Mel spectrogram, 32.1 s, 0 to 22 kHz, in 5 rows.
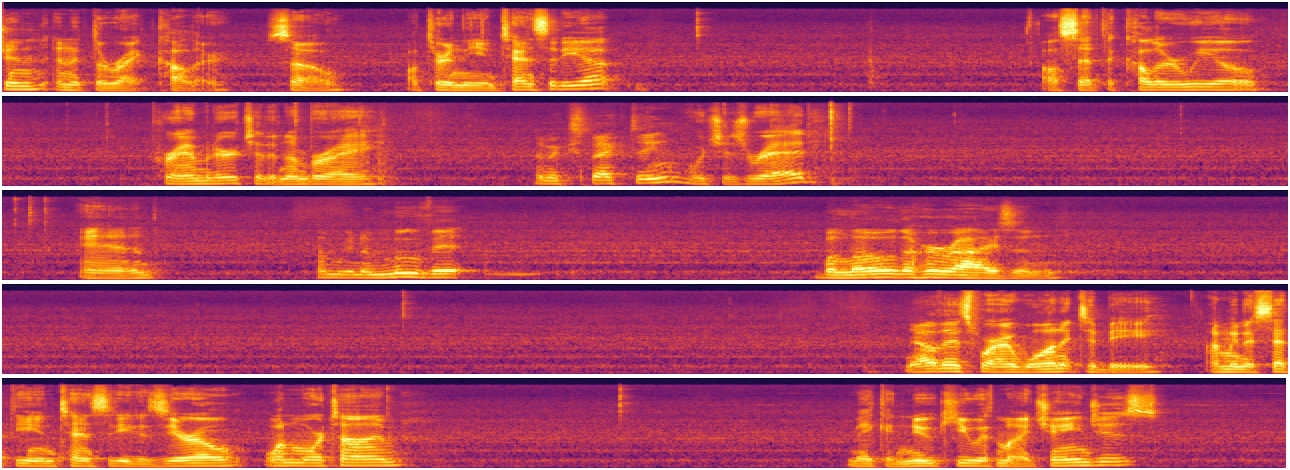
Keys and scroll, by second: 7.8 2, 10.6 Return.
